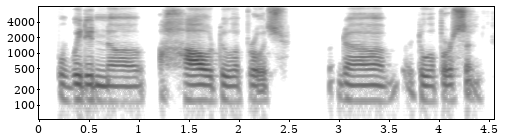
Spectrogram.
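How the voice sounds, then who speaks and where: A man's medium-pitched voice in an Indian accent, dark and mellow in tone, at a fairly slow pace, with a dry, close sound and no echo. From India, Haryana. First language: Hindi. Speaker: job-seeking advisor. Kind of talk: webinar presentation. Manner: halting.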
